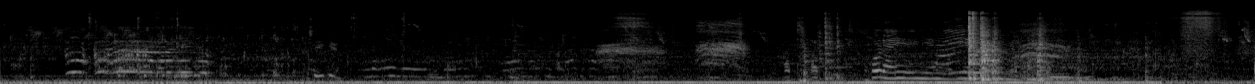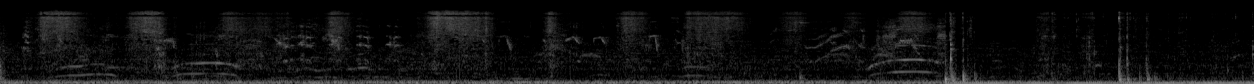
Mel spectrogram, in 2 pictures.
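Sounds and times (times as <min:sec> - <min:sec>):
farmyard animals calling: 0:05.8 - 0:07.8
small bird chirps: 0:12.0 - 0:21.9.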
